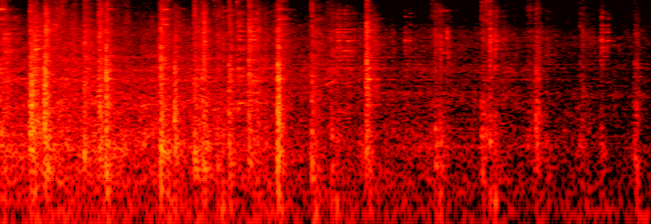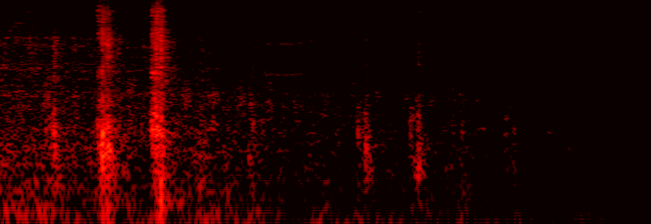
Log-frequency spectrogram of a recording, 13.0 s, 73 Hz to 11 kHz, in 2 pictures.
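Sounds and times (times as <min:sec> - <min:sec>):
train wheels clacking: 0:00.0 - 0:08.2.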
